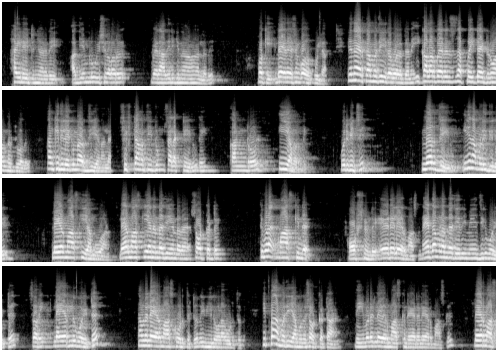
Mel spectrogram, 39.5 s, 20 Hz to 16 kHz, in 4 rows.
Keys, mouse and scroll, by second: 15.4 ctrl+e.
